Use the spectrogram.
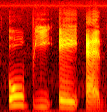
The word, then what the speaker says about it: Oban: O-B-A-N. I'm from Oban. It's pronounced Oban.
